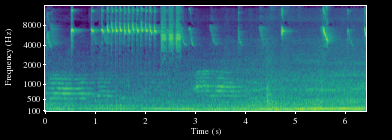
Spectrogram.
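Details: Horsfield's babbler singing constantly at Mojokerto: sharp high downslurred notes, then a rapid run of about fifteen evenly spaced chips, more scattered high slurs afterward, over a steady low hum.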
